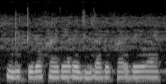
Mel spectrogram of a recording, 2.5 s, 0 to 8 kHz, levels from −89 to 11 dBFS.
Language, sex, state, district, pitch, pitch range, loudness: Hindi, male, Uttar Pradesh, Jalaun, 160 Hz, 160-165 Hz, -27 LUFS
